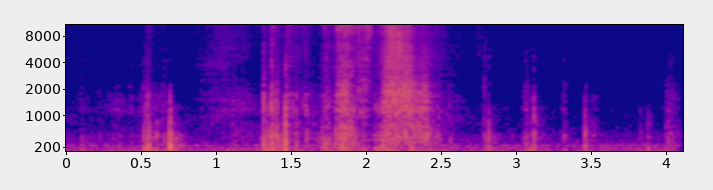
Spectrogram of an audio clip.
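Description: Long black natural nails lightly tap and scratch the taut, glossy surface of a fully inflated, hollow, air-filled yellow smiley-face PVC vinyl beach ball. Soft, dull taps with a slight hollow thump are spread across the clip, with a louder, bright scratchy swish of nails dragging over the vinyl in the middle.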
